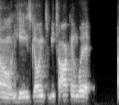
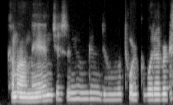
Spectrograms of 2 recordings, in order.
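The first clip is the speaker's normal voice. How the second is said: soft, smooth, easygoing coaxing voice; 3 semitones higher, 8 dB quieter than usual. Retelling how Gary coaxed the speaker into it, imitating Gary's smooth voice. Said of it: "Gary with his smooth voice".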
